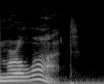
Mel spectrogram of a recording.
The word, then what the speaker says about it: Merlot: So the next faux pas is pronouncing the T in Pinot Noir or the T in Merlot.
